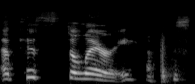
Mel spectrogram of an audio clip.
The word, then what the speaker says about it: epistolary: yeah so yeah so think of the Epistles in the Bible right letters by Paul and say epistolary I'll remember that for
